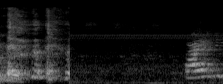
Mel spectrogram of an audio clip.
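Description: A short burst of voice that cuts off abruptly, followed by a quiet stretch of room tone, with a voice starting near the end.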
